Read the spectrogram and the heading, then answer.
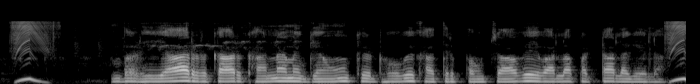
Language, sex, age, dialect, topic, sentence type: Bhojpuri, male, 25-30, Northern, agriculture, statement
